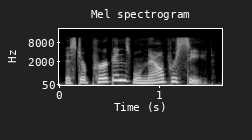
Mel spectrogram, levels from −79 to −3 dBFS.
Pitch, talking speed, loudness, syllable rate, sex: 230 Hz, 185 wpm, -16 LUFS, 4.7 syllables/s, female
